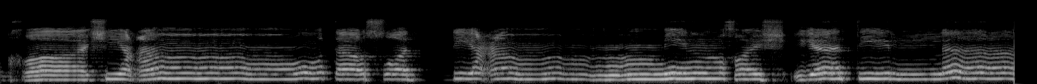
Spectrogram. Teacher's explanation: Ditekan ke mim ya Bu, didengungkan ya.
